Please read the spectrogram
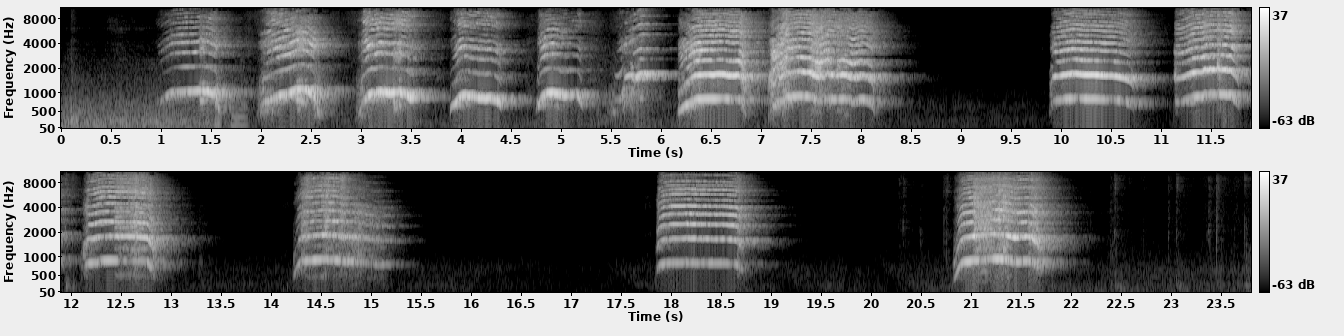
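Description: Moluccan cockatoo giving a string of short, laugh-like calls, each rising and falling in pitch. About nine come in a quick run over the first eight seconds, then they thin out to single calls a few seconds apart.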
